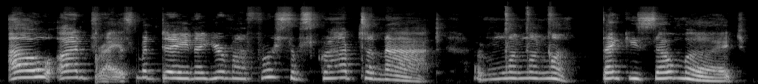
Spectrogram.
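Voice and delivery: high, slow and gushing with kisses; gushing thanks. Real, not acted. Thanking first subscriber of the night, high and gushing. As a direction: gush over a new subscriber.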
